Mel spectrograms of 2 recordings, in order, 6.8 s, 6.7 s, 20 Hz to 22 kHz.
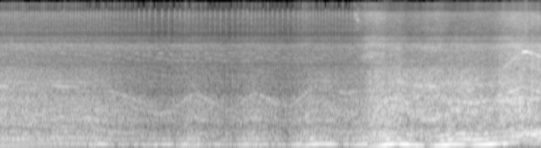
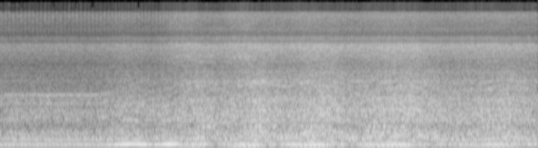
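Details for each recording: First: Nissan R31 RB30 engine after a bad misfire, attributed to a dirty distributor: a smooth, even idle that rises cleanly through a few revs and settles back with no stumble, shake or miss. The misfire is gone and the engine runs normally. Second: Nissan R31 with an RB30 turbo six, idling unevenly with stumbles and dips about three times a second. Fine when cold, struggled once warm; oil pressure 50-60 psi on a rev. Misfire with rough idle, later thought to be a dirty distributor.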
